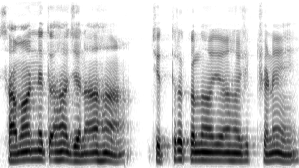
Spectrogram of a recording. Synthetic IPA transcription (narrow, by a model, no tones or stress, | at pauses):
saːmaːnjɐt̪ɐɦɐ̆d͡ʒɐnaːɦɐ | t͡ʃit̪ɾɐkɐlaːjaːɦɐʃikʂɐɳeː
